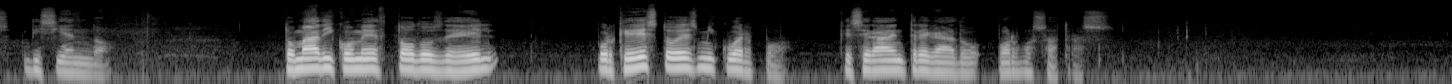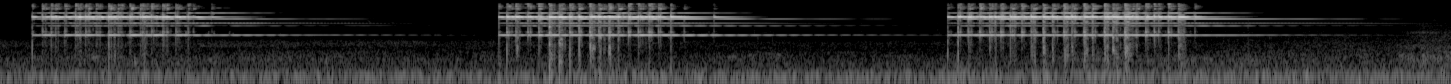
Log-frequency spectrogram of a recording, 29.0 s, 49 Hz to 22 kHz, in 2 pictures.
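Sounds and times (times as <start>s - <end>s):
altar bells ringing: 14.8s - 28.8s.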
